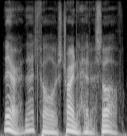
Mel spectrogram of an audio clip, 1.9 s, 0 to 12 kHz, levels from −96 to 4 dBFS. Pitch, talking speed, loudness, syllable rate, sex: 110 Hz, 285 wpm, -17 LUFS, 6.4 syllables/s, male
